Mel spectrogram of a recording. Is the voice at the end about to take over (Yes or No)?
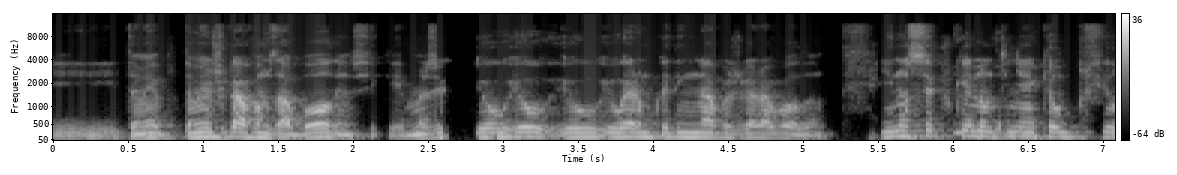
No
